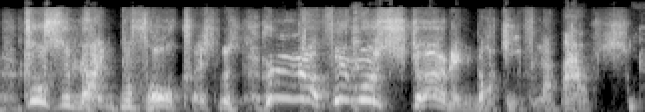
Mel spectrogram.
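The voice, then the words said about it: Imitates another person's voice. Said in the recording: “Brian Blessed did his version of 'Twas the Night Before Christmas ... it was all up and down and up and down”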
